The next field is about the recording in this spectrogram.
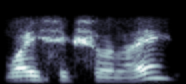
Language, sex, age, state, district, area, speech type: Nepali, male, 30-45, West Bengal, Jalpaiguri, urban, conversation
